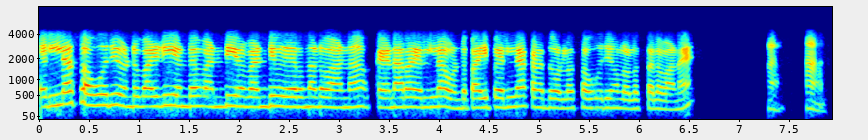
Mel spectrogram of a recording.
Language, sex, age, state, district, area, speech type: Malayalam, female, 45-60, Kerala, Kottayam, urban, conversation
